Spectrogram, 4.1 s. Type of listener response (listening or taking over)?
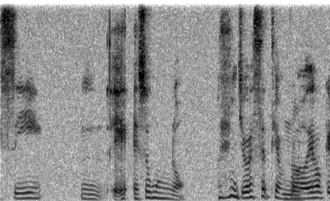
listening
